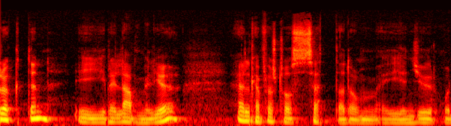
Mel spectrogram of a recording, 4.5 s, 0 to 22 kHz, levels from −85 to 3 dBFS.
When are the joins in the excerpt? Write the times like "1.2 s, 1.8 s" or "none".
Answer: 1.1 s, 2.5 s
